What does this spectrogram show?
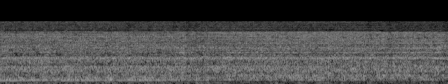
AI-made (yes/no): yes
